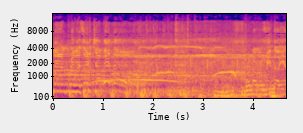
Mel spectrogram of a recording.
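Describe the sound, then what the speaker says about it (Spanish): A lively crowd cheers, whoops and shouts for the music director at a carranga school festival, with children's voices and band tones mixed into the dense, loud hubbub. "Un aplauso para el profesor Chapeto."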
